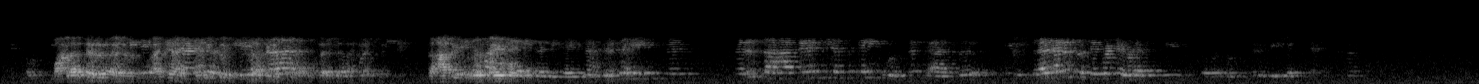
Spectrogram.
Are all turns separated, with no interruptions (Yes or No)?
No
